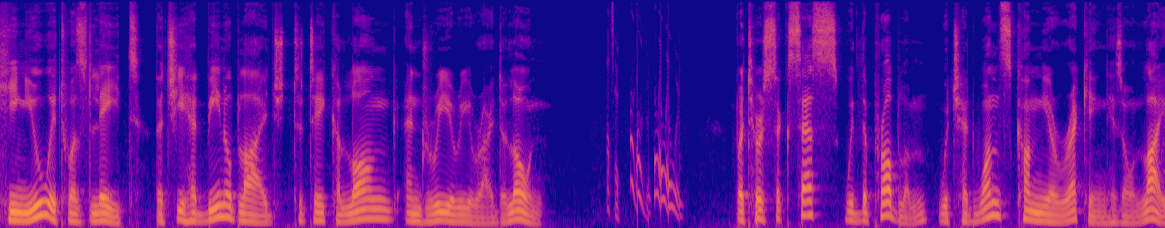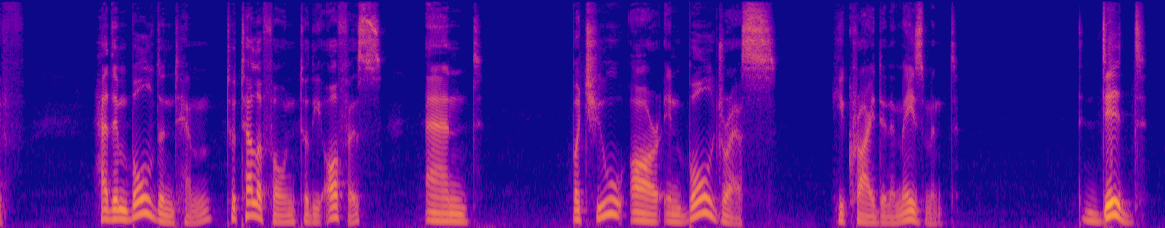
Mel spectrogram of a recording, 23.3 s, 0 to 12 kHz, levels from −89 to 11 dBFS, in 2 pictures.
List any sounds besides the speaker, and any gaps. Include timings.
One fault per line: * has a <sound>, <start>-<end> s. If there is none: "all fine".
* has a chirp, 6.1-6.9 s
